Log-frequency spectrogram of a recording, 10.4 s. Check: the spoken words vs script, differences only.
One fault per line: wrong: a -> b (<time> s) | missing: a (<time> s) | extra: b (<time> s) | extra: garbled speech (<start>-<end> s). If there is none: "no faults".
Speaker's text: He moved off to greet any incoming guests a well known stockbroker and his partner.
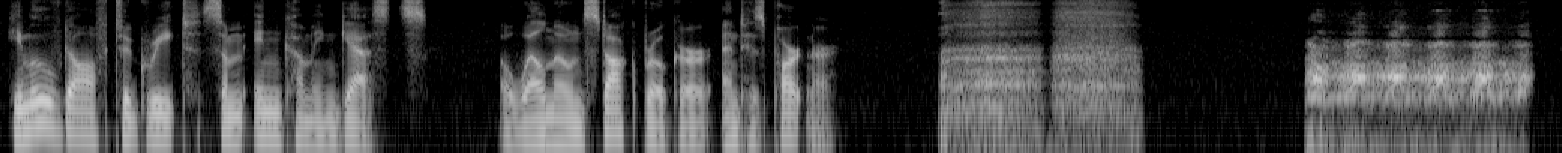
wrong: any -> some (1.3 s)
